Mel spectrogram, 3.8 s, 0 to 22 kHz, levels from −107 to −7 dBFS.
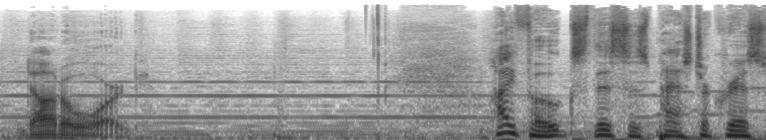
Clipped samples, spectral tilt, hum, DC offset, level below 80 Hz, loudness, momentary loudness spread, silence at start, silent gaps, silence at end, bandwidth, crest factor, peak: under 0.1%; -4 dB/octave; none; under 0.1%; -46 dBFS; -27 LUFS; 18 LU; 0 s; none; 0 s; 19 kHz; 20 dB; -10 dBFS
